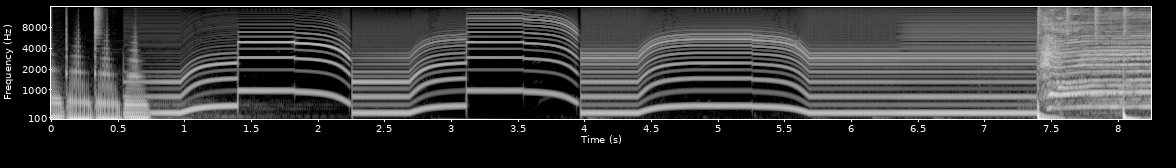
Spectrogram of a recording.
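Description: A lone synthesizer tone in a break of an electronic pop track: it slides smoothly up about an octave, holds, and slides back down, three times over, resting on a steady low note between the swoops. The beat cuts out just after the start and the full music comes back in near the end.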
